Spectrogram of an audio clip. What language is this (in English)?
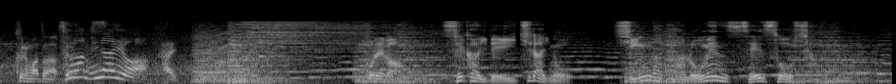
Japanese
